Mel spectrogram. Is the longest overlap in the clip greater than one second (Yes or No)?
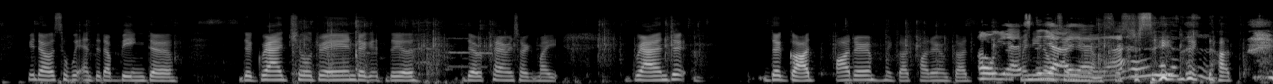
Yes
